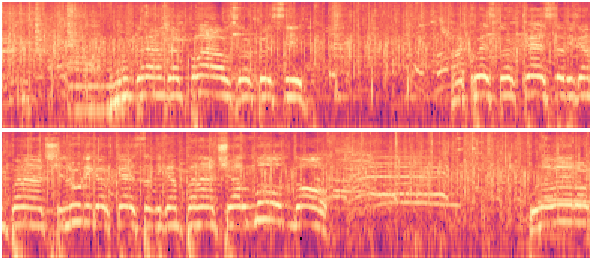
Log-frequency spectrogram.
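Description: A group of men and women sings together through loudspeakers.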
